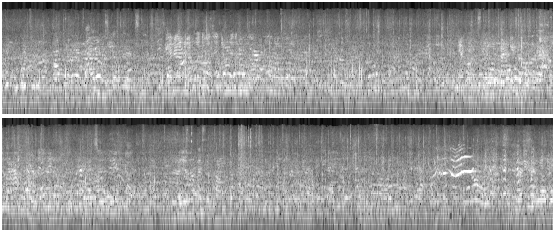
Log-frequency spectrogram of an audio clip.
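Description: A crowd of men and women chatter close by outdoors.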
